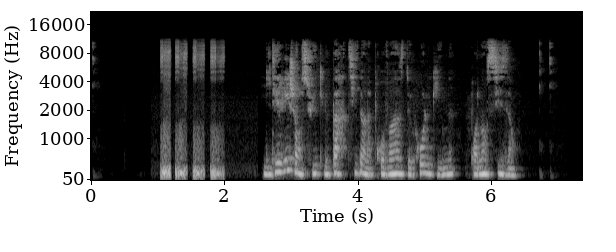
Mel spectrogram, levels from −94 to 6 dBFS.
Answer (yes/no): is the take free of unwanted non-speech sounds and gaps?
no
